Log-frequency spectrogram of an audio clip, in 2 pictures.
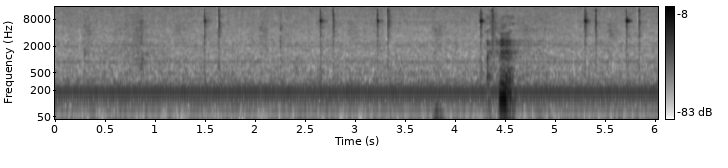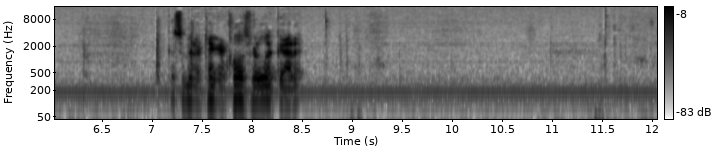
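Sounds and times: steady low hum: 0:00.0 - 0:12.0
computer clicks: 0:01.4 - 0:01.8, 0:02.6 - 0:03.4, 0:05.3 - 0:06.0.

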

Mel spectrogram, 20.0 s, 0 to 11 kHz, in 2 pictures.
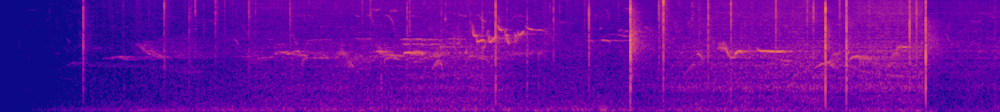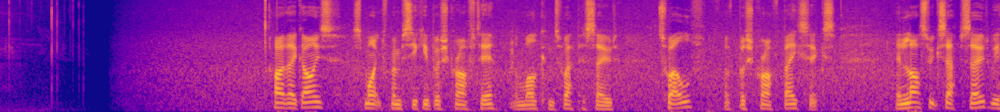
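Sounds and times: small birds chirping: 0:00.5 - 0:10.7
sharp cracks or snaps: 0:04.9 - 0:10.9.

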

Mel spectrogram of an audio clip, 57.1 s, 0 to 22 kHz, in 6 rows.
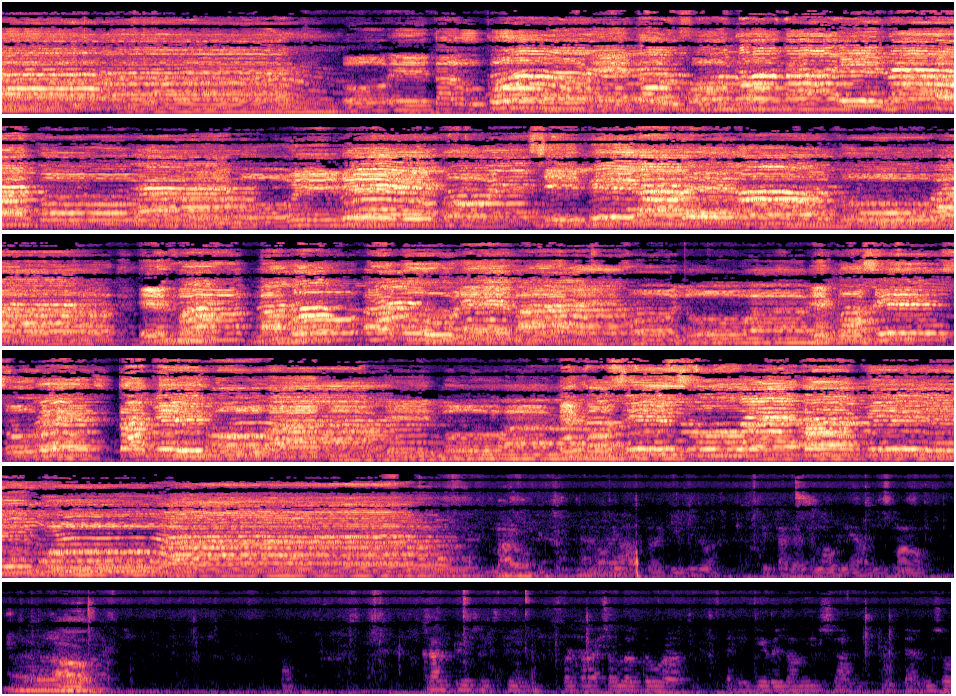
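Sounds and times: choir singing unaccompanied: 0:00.0 - 0:43.0.

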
